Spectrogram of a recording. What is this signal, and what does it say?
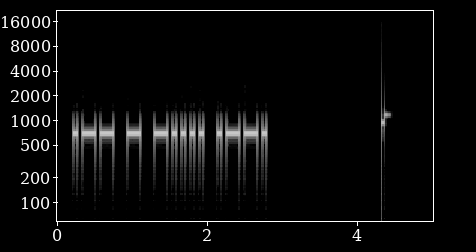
Morse code, heard as a keyed tone, about 21 wpm, 700 Hz. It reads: WT6P
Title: K1USN SST QSO Practice - 20wpm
